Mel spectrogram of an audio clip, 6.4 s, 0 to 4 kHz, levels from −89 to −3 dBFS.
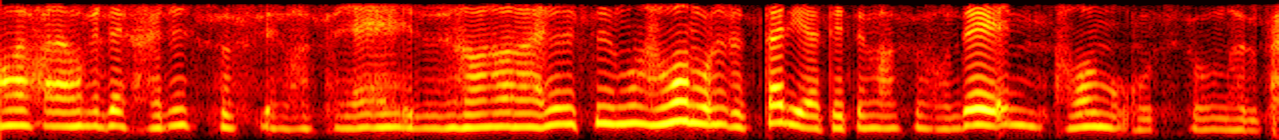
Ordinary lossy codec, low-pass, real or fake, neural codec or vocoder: none; 3.6 kHz; fake; autoencoder, 44.1 kHz, a latent of 192 numbers a frame, MeloTTS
